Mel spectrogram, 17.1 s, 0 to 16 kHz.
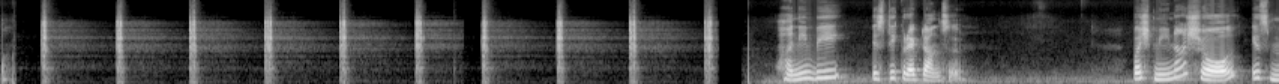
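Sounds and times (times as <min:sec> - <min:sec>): clock ticks with ringing tail: 0:00.5 - 0:09.6.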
